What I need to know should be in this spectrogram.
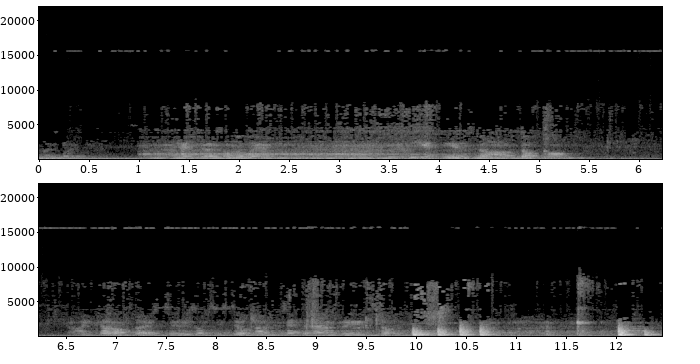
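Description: A television plays a broadcast with a commentator talking.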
